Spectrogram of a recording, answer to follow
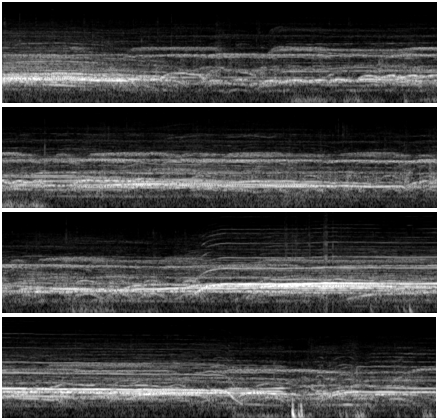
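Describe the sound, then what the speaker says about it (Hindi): A crowd at a stage launch event for a Pepsi anthem applauds and cheers to welcome Ahmed Khan, a sustained roar of whoops under tonal background sound that swells midway. "जोरदार तालियों से स्वागत करें the one and only Ahmad"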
